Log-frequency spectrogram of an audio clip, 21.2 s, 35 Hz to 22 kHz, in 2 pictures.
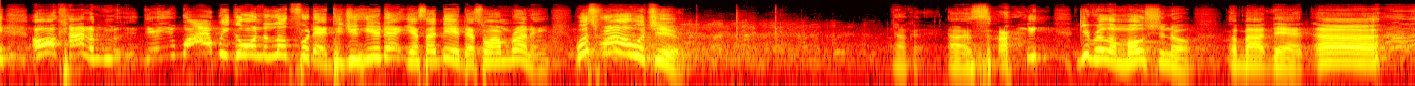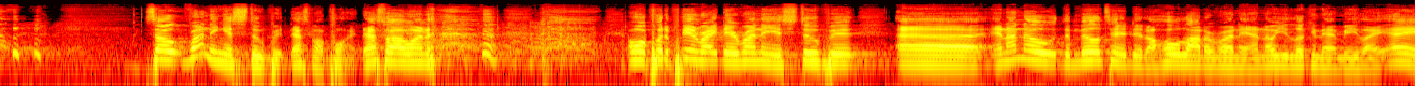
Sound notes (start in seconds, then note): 5.0 laughing; 10.2 chuckling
